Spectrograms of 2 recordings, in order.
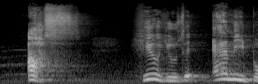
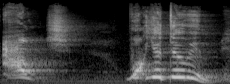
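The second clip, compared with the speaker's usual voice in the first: pained shout; 9 semitones higher, slower than usual. Retold or imitated. Balaam shouting at his donkey after it crushes his leg, high pained yelp. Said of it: "I hear him shout".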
